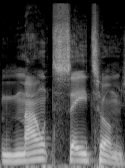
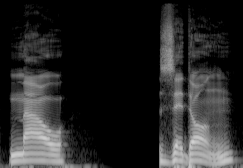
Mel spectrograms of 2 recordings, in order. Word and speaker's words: Mao Zedong: But she did actually say Mount Zedong. She tried to say Mao Zedong or Zedong, right? And she said Mount Zedong.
